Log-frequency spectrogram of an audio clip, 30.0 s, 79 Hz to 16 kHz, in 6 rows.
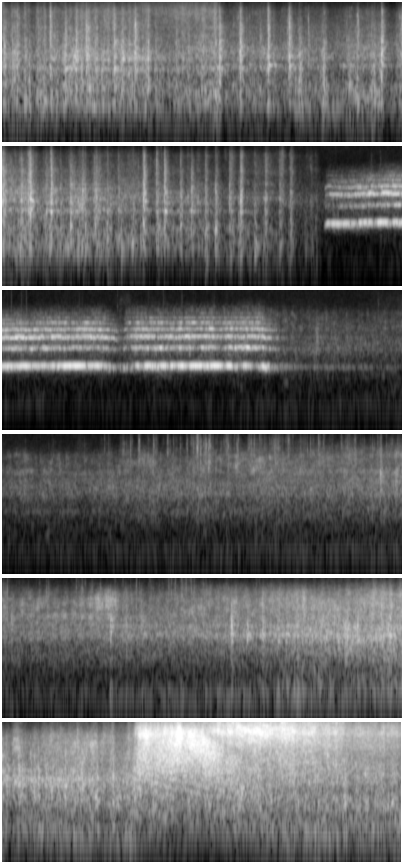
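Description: Railway coaches rolling past with their wheels clicking over the rail joints. About 9 s in, a steam locomotive whistle sounds, a high steady note held about four seconds with a brief break in the middle. From about 22 s a train of empty mineral wagons rolls past, getting louder, with a loud hiss near the end.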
